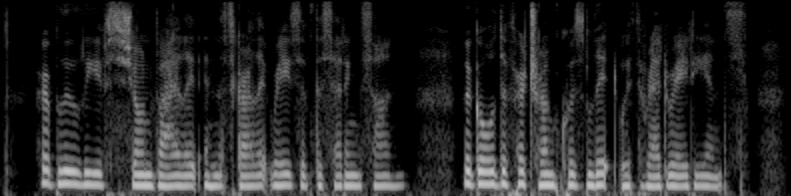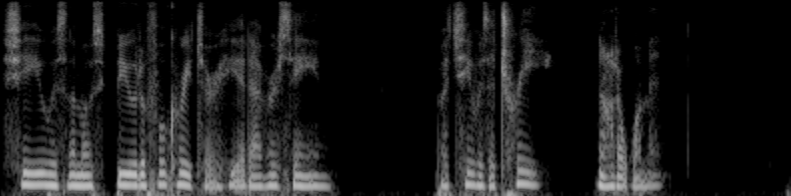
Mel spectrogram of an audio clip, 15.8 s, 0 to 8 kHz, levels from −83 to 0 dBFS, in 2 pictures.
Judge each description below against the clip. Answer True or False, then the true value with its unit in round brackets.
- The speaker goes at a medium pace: True (160 wpm)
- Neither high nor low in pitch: True (165 Hz)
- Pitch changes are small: True (1.7 semitones)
